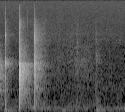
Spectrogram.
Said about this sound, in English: That's more clapping for that right there.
